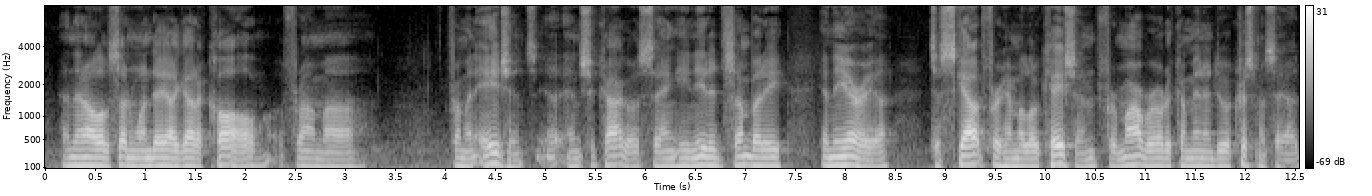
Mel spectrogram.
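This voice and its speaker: At a moderate pace, the speaker uses a General American accent with monotone, flat intonation and a dark, mellow tone in a very clean recording with a silent background. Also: man, fairly low pitch for a man. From Southern California. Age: 80s+. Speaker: photographer. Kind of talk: interview.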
